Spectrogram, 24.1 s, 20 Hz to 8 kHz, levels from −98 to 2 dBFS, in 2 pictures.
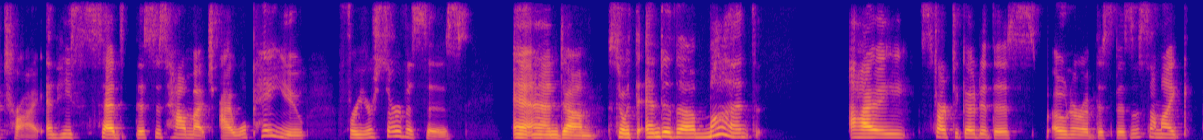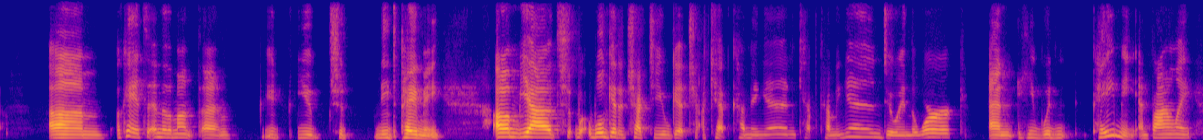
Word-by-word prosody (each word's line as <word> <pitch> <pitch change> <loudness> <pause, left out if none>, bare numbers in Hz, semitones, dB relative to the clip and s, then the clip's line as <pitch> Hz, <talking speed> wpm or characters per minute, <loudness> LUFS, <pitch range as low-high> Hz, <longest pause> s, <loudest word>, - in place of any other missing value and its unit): try," - - -8
and 180 0 -4
he 200 +1 -6
said, 180 -1 +2 0.2
"This 180 +3 -4
is 200 - -12
how 190 - +2
much - - -4
I 150 - 0
will 175 +5 -5
pay 295 +7 -6
you 170 - -6 0.4
for 185 - 0
your 190 +3 -4
services," 200 - -6 0.4
and, 185 -2 +4
um 160 -3 +4
So 215 - +2
at - - -3
the - - -4
end 235 - +2
of 245 -2 +7
the 210 -2 +5
month, 225 - -1 0.9
I 205 -1 +4
start 210 -2 -2
to 220 - -9
go 205 -1 0
to 200 -1 -5
this 175 -1 -3 0.5
owner 180 -2 -1
of 165 - -5
this 170 0 -8
business, 205 +6 -6
I'm 205 - -4
like, 185 0 -9 0.6
"Um, 175 -1 +5
okay, 280 -4 -2
it's 210 - -11
the - - -4
end 220 - -3
of - - -2
the 200 - -3
month, 200 - -8 0.2
um, 170 0 -6 0.4
you - - -9 0.3
you 180 - -5 0.2
should - - -10 0.2
need 190 -1 -5
to - - -22
pay 190 - +8
me," 160 - -1 0.7
"Um, 230 -1 +7
yeah, 225 -3 +10
sh 210 - -12
we'll - - -5
we'll 230 +2 +3
get 235 - +1
a - - -11
check 185 - -3
to - - -16
you, 180 - -8
get 185 +2 -5
a - - -27
check" - - -16
I - - -27
kept - - -6
coming 175 -1 -10
in, 185 0 -10
kept - - -17
coming 165 +5 -10
in, 220 -2 -10
doing 160 -1 -6
the 160 - -7
work, 215 -1 -1 0.2
and 170 0 +1 0.2
he 190 - -10
wouldn't 180 0 -7 0.3
pay 240 +8 -2
me, 290 - -6
and 170 - -8
finally, 190 -1 -1
190 Hz, 205 wpm, -24 LUFS, 175-210 Hz, 0.9 s, yeah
